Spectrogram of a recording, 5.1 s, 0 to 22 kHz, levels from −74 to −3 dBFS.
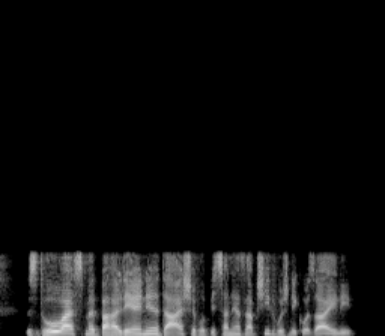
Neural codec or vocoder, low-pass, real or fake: codec, 16 kHz, 0.5 kbps, X-Codec, WavLM features, trained on Multilingual LibriSpeech; 5.4 kHz; fake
